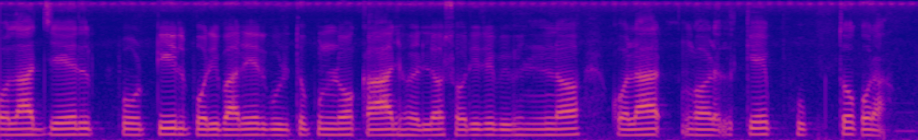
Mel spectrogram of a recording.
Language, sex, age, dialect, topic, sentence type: Bengali, male, 18-24, Jharkhandi, agriculture, statement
